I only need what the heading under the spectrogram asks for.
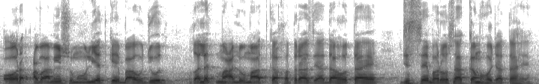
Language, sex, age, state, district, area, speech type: Urdu, male, 18-30, Uttar Pradesh, Saharanpur, urban, spontaneous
